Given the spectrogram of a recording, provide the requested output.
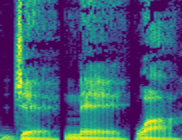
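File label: "jenewa", concatenated syllables; Affixing experiment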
